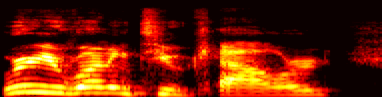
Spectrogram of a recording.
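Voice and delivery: mock, very high, yelled jeering taunt. Retelling calling out to a neighbor at the door: imitating own yell. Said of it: "So I yelled out".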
